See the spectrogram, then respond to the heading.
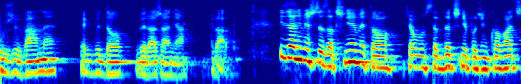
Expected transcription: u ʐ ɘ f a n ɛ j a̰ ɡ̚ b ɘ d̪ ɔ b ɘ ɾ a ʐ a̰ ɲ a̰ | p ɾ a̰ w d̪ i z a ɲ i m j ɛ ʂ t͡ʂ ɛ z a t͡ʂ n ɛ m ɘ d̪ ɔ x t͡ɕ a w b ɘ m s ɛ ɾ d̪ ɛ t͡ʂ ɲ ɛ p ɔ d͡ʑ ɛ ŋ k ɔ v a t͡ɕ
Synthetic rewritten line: u ʐ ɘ v a n ɛ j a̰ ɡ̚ b ɘ d̪ ɔ v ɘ ɾ a ʐ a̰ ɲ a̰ | p ɾ a̰ v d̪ i z a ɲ i m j ɛ ʂ t͡ʂ ɛ z a t͡ʂ ɲ ɛ m ɘ t̪ ɔ x t͡ɕ a w b ɘ m s ɛ ɾ d̪ ɛ t͡ʂ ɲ ɛ p ɔ d͡ʑ ɛ ŋ k ɔ v a t͡ɕ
